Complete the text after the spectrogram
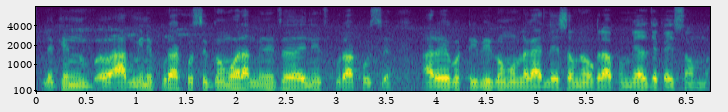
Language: Maithili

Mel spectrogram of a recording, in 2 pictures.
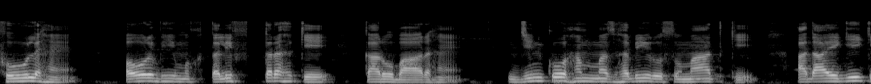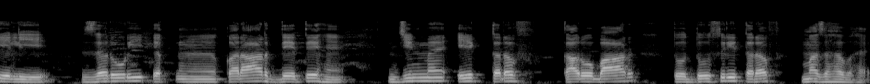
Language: Urdu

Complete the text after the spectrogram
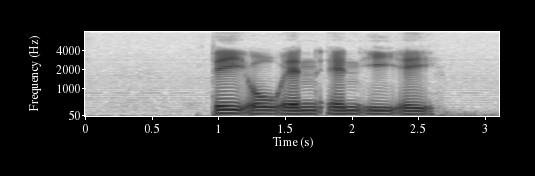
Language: Danish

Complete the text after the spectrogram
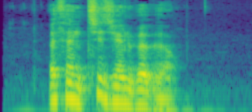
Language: Kabyle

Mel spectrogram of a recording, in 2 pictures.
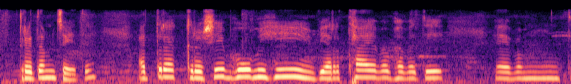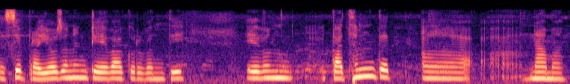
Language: Sanskrit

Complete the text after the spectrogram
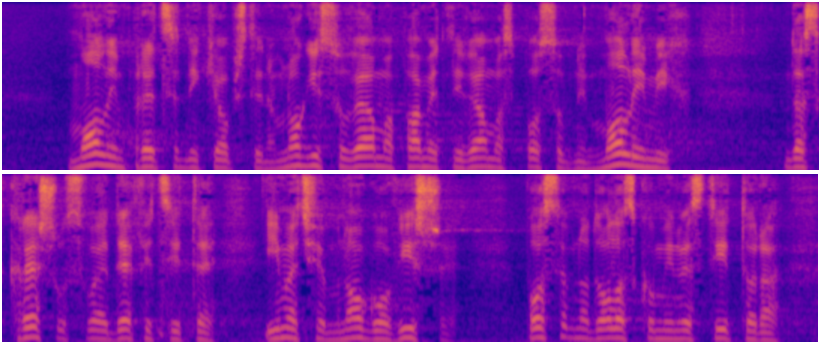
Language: Serbian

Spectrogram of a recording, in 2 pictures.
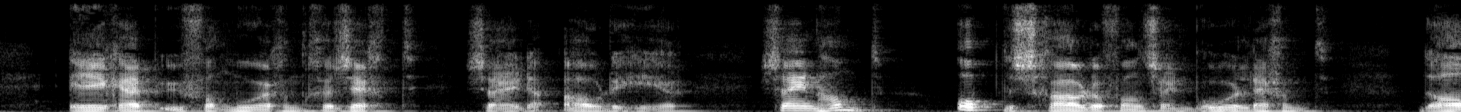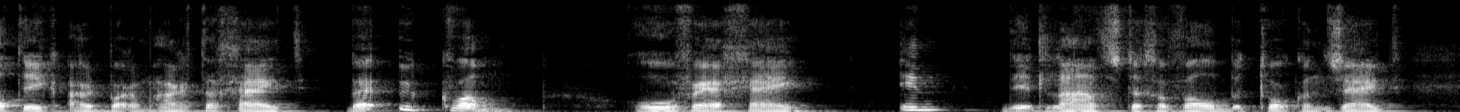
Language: Dutch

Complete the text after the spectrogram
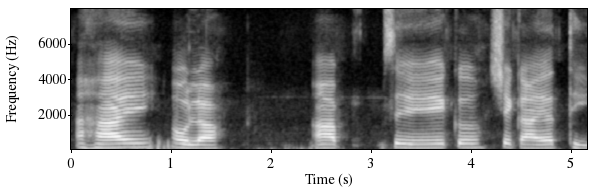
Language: Urdu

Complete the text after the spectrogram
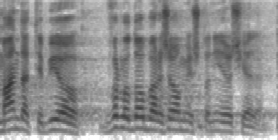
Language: Croatian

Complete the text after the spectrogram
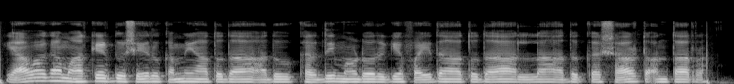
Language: Kannada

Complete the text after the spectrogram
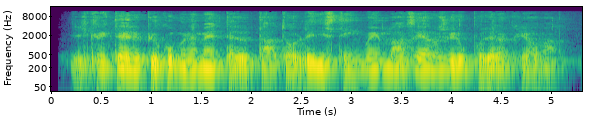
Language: Italian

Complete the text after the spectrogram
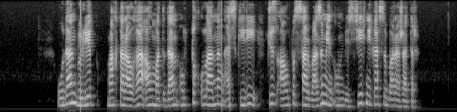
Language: Kazakh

